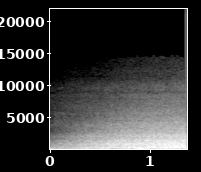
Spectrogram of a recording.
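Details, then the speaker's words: 2009–2018 Ram 1500 5.7 Hemi, new electric backup/AC condenser fan powered directly through jumper leads at its plug: strong, even airy whoosh with a steady hum building as it spins up; fan good, the fault lies elsewhere. "hear that fan hear how much stronger that fan sounds it's as simple as that so that tells me that my fans are good"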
